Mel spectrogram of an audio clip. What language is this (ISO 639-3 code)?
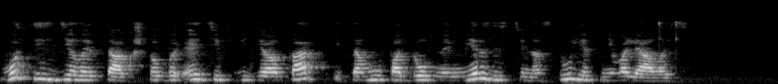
rus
